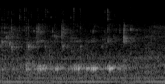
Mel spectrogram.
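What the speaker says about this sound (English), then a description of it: "So yeah, so we're gonna pour." Jack Daniel's Distillery Series rye whiskey trickles into a glass in a thin, faint, gurgling pour. It sits over a steady low hum and lasts under two seconds.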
